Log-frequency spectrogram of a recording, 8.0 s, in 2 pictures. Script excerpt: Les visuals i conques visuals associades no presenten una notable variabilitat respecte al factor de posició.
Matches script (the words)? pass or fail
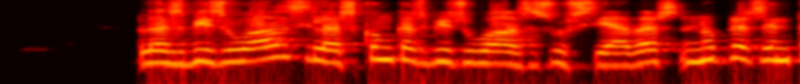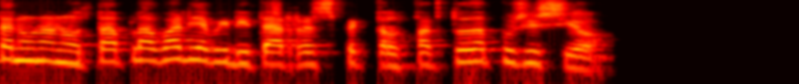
fail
